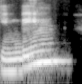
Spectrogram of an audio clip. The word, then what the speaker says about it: Hindin: una cosa de pronunciación mi apellido es hindin eh pero sacando eso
